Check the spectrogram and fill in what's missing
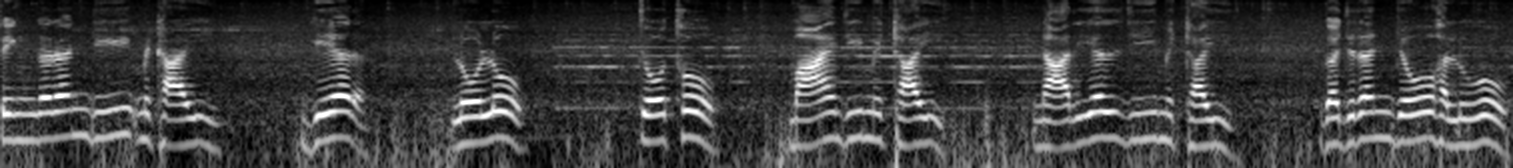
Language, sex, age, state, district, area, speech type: Sindhi, female, 45-60, Uttar Pradesh, Lucknow, urban, spontaneous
